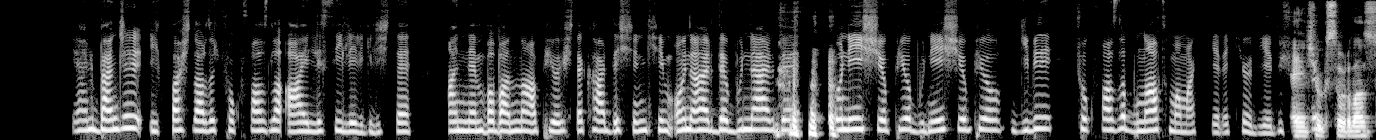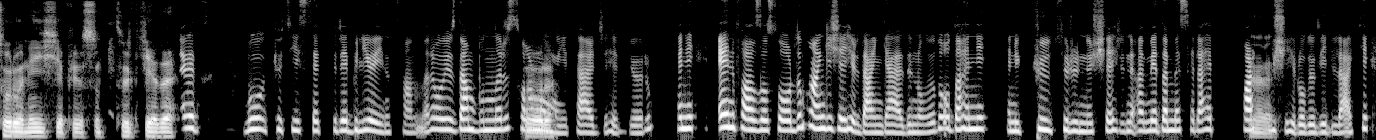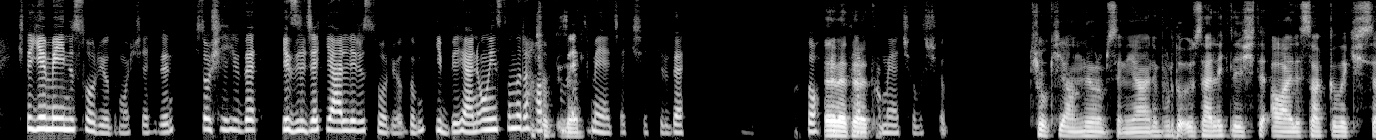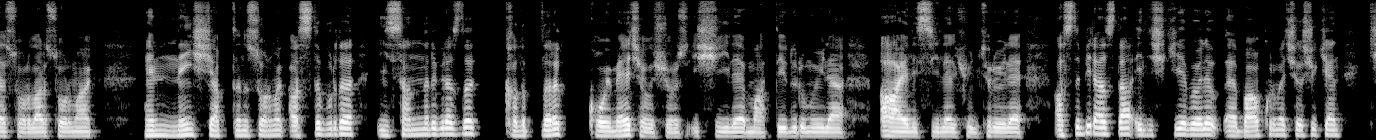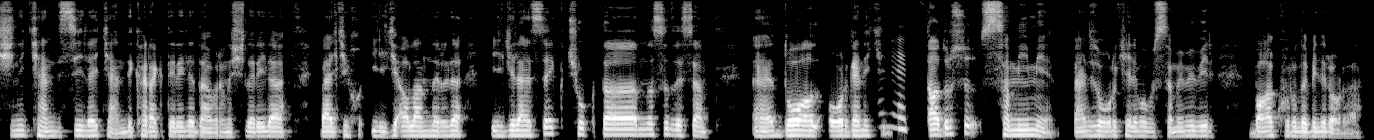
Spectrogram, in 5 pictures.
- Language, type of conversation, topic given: Turkish, podcast, İnsanlarla bağ kurmak için hangi adımları önerirsin?
- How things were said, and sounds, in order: chuckle; other noise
